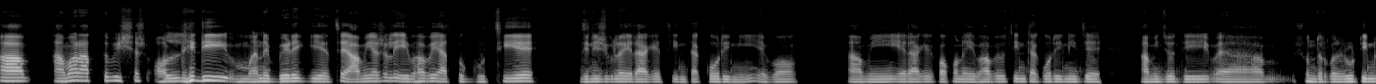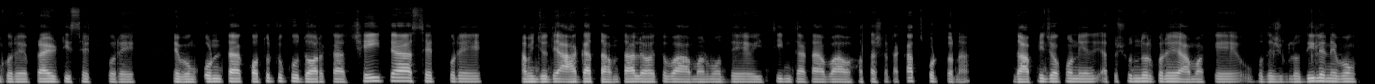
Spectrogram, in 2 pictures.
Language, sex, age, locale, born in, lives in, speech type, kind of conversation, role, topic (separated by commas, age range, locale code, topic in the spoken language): Bengali, male, 30-34, bn-BD, Bangladesh, Bangladesh, conversation, advice, user, কিভাবে মেন্টরশিপ থেকে কার্যকর প্রতিক্রিয়া গ্রহণ করবেন?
